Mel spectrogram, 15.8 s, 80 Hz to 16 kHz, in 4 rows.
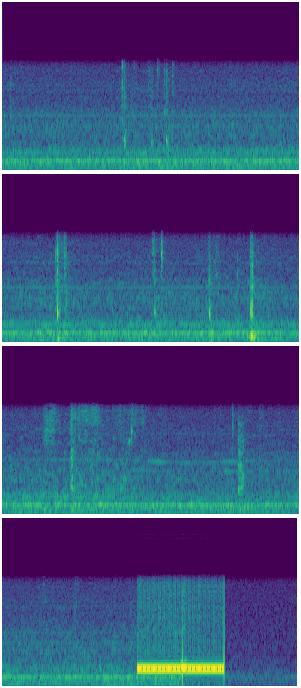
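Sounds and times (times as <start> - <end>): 
telephone dial tone while placing a call: 13.7 - 14.9.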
